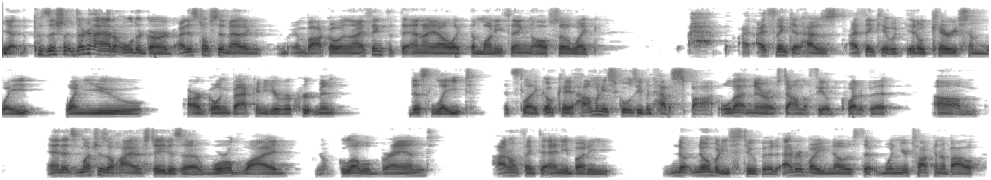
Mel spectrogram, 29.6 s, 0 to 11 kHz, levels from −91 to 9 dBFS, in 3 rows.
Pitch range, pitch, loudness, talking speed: 105-125 Hz, 110 Hz, -21 LUFS, 200 wpm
